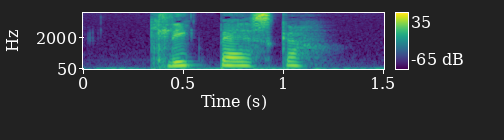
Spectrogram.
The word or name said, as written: klikbasker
